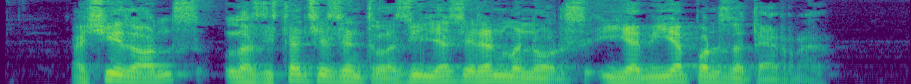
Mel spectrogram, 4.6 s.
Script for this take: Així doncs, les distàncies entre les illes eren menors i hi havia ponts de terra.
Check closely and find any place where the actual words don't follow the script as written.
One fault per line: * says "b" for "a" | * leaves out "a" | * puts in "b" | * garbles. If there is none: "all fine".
all fine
